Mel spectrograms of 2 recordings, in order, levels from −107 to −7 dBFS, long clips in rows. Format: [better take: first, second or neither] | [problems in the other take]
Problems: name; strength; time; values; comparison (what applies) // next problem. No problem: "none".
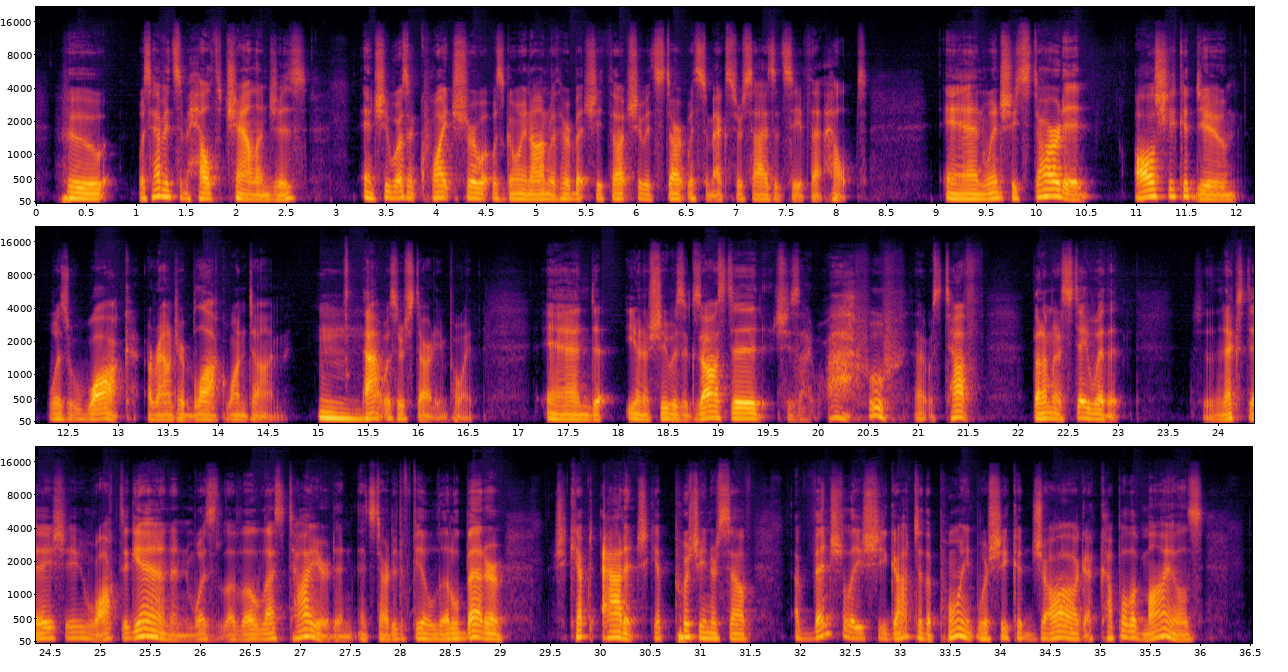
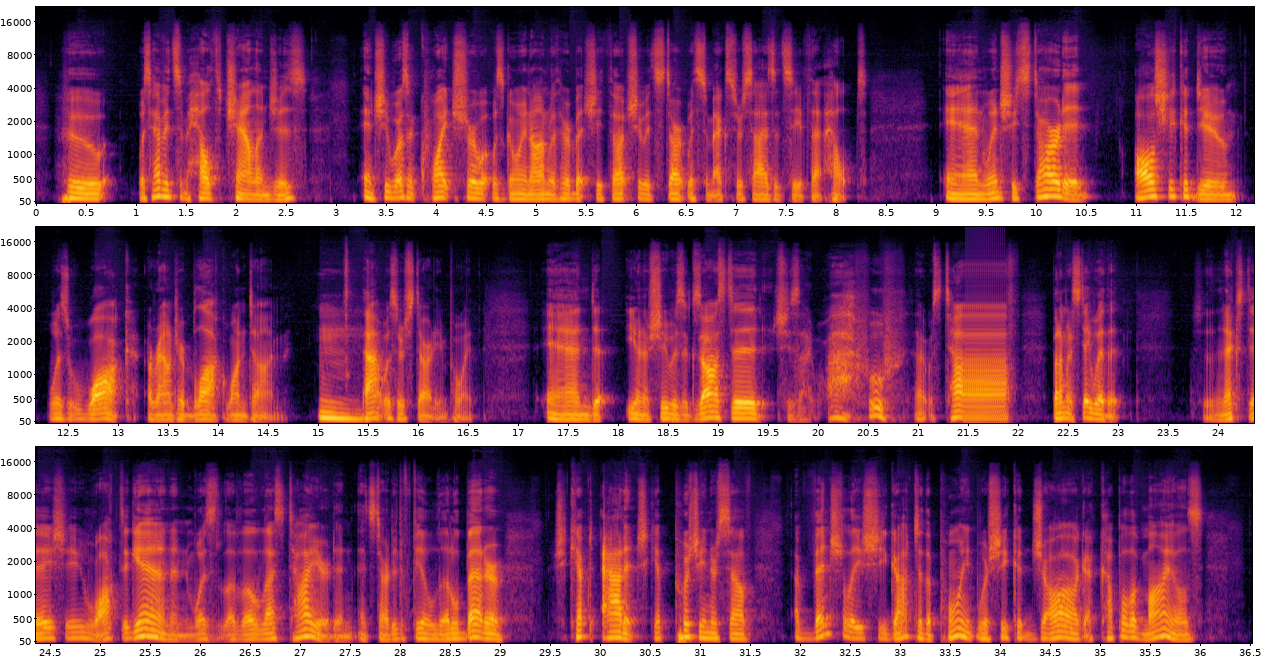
first | audio freezing; at 21 s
